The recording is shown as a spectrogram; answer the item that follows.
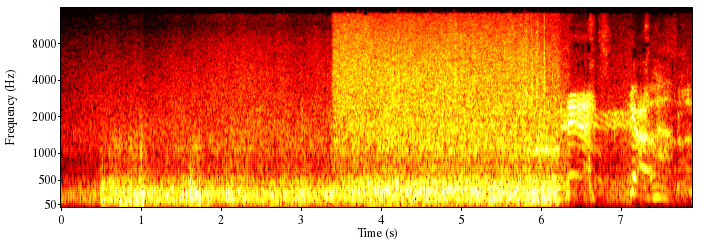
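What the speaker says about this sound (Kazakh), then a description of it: "О, жел көтерілді, мықтап ұста" Strong wind rising in an animated cartoon, a broad steady roar that swells loud and holds, then drops away near the end as other sounds take over.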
